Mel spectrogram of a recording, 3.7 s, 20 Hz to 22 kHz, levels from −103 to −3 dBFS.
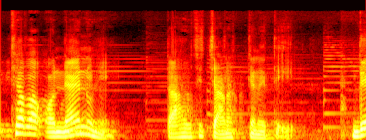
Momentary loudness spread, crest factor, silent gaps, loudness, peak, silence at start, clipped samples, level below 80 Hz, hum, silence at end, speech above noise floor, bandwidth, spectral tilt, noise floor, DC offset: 17 LU; 16 dB; none; -16 LUFS; 0 dBFS; 0 s; under 0.1%; -46 dBFS; none; 0 s; 21 dB; 15.5 kHz; -7.5 dB/octave; -36 dBFS; under 0.1%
